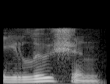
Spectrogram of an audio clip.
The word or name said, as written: elution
